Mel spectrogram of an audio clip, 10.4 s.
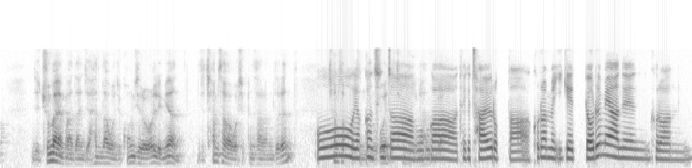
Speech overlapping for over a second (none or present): present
